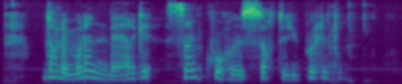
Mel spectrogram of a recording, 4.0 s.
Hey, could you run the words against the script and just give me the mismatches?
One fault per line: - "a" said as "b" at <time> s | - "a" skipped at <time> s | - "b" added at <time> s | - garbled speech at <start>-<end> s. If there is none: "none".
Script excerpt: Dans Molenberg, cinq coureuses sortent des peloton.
- "le" added at 0.6 s
- "des" said as "du" at 2.8 s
